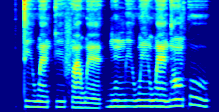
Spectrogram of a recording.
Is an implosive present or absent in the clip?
absent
